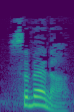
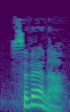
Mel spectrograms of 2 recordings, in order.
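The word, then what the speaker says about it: savannah: 那大草原，我们读一下 savanna，最后一个 h 是 silent，是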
